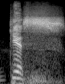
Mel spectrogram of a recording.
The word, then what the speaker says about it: guess: We are not pronouncing the word U. Guess. Guess only we are telling. U is silent.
